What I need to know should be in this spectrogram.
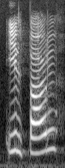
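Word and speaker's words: parlent: Je parle, tu parles, il parle, elle parle, nous parlons, vous parlez, il parle, elle parle.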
